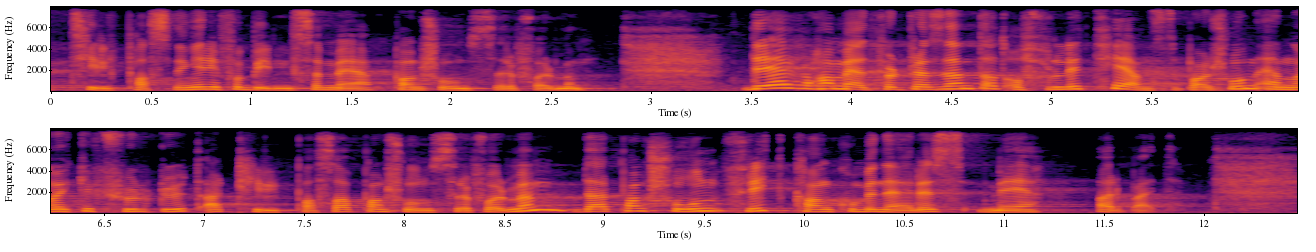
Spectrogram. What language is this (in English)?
Norwegian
